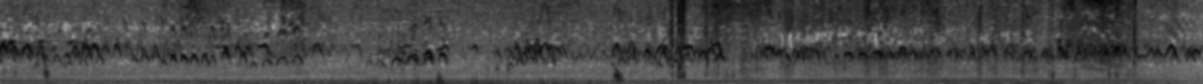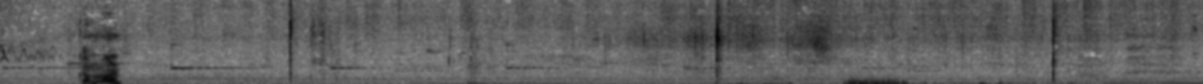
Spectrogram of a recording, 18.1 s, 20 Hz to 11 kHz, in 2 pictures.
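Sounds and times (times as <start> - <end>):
birds chirping: 0.0 - 9.8.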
